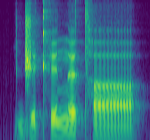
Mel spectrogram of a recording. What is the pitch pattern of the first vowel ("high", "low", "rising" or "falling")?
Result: low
